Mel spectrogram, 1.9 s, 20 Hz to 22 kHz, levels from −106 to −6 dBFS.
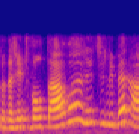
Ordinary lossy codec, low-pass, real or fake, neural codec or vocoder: Opus, 32 kbps; 7.2 kHz; real; none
